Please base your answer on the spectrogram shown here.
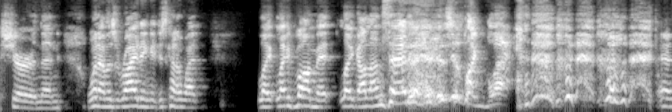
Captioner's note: laughs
